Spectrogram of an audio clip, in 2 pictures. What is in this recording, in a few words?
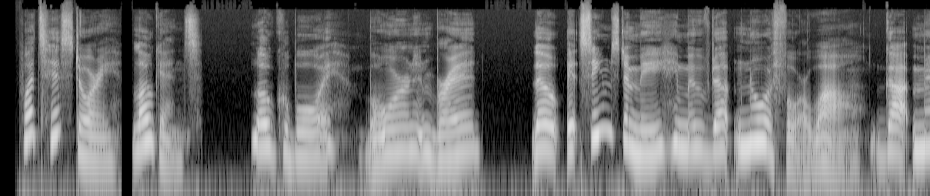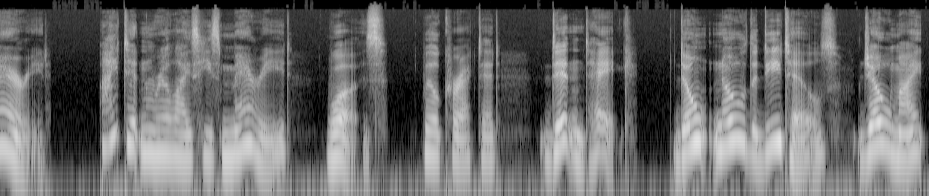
Audibook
